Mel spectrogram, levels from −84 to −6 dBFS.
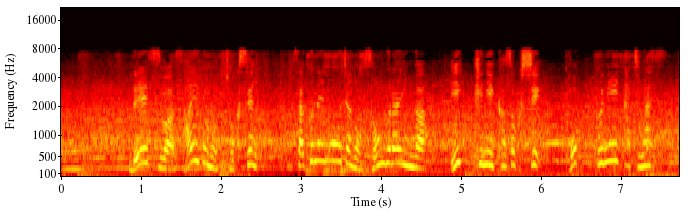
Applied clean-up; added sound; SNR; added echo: none; none; none; none.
